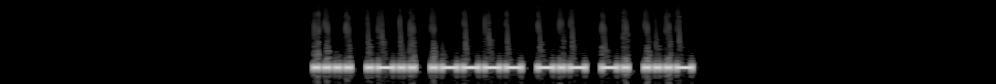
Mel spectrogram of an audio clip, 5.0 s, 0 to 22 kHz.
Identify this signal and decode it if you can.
Morse code, heard as a keyed tone, about 46 wpm, 700 Hz. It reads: HL1KNV
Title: DXCC-100 Call Signs - 6 Characters - Repeated 3x - 45wpm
